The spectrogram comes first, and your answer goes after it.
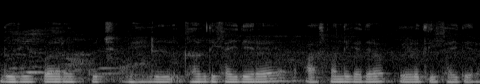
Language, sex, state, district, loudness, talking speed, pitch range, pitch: Hindi, male, Uttar Pradesh, Budaun, -33 LUFS, 210 wpm, 120-125 Hz, 120 Hz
